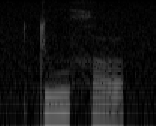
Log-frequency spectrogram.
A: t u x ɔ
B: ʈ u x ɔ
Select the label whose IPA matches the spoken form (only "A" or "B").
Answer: A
